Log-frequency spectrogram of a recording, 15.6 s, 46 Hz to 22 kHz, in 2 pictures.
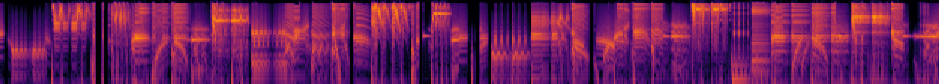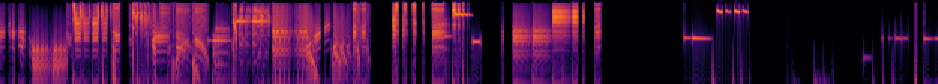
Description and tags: Glitch rythme 01
rythme, rhythm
